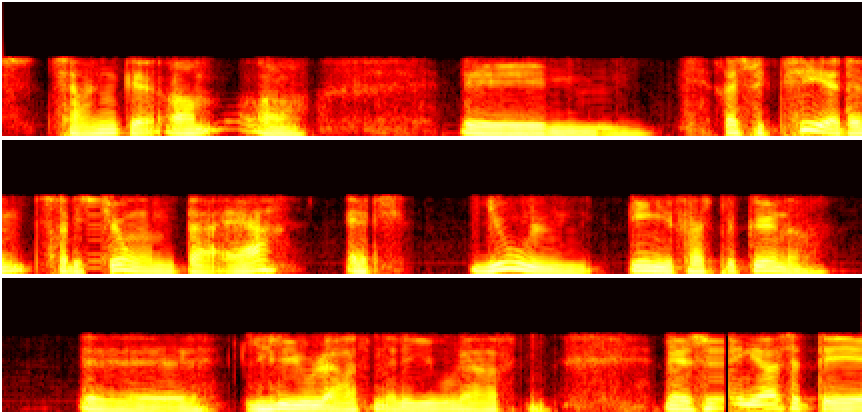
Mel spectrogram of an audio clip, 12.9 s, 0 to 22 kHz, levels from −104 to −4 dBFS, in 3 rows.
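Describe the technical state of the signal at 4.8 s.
At 4.8 s the signal sits inside a burst of VoIP packet loss concealed by the speech codec, running from 4.73 to 4.83 s. The missing audio, about 60 ms and consistent with two lost 30 ms frames, is rebuilt by the decoder, which carries forward its last pitch and filter settings while lowering the gain frame by frame. The speech smears into a buzzy tone or coloured noise that fades instead of going silent, and it stays weak and distorted for a short time after the packets return. A simple dropout, by contrast, would produce a hard gap or click.

The whole recording also carries heavy G.723.1 codec damage, at a low rate that points to about 6.3 kbit/s. Nothing above 4 kHz is passed, and the voice model advances in coarse 30 ms steps, so the speech sounds muffled and hoarse with blurred consonants. This low-rate vocoder character also sets it apart from a plain low-pass filter, which would dull the top end while leaving the voice smooth and natural.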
